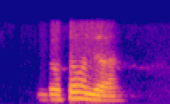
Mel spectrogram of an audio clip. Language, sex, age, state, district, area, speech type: Dogri, male, 18-30, Jammu and Kashmir, Kathua, rural, conversation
